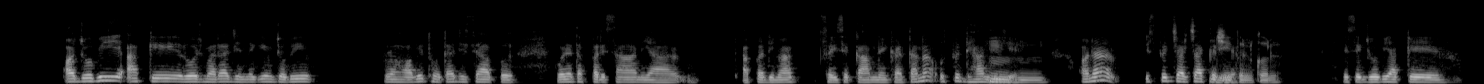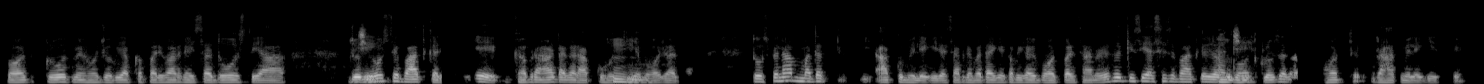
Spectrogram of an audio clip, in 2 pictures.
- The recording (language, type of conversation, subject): Hindi, advice, सोने से पहले चिंता और विचारों का लगातार दौड़ना
- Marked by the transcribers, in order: in English: "क्लोज़"; in English: "क्लोज़"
